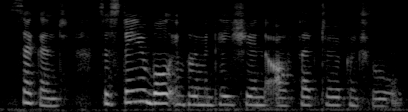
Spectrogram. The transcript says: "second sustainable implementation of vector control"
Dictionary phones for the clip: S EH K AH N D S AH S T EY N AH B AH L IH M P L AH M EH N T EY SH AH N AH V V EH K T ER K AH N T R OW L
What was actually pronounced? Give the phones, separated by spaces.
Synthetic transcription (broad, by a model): S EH K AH N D S AH S T EY N AH B AH L IH M P L AH M EH N T EY SH AH N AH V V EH K T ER K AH N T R OW L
